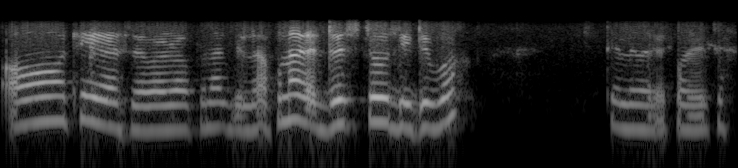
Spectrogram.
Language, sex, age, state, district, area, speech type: Assamese, female, 30-45, Assam, Morigaon, rural, conversation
